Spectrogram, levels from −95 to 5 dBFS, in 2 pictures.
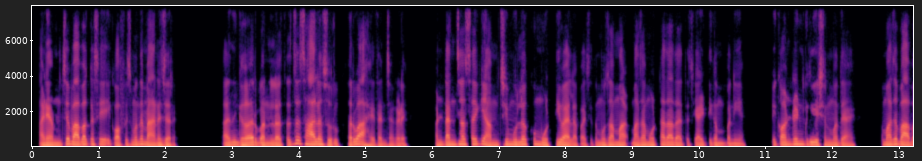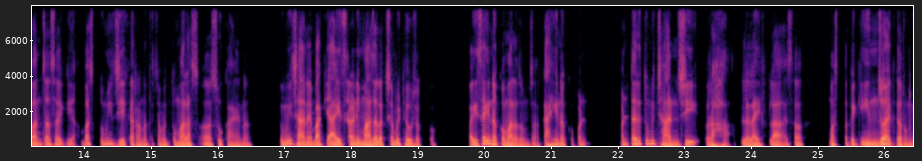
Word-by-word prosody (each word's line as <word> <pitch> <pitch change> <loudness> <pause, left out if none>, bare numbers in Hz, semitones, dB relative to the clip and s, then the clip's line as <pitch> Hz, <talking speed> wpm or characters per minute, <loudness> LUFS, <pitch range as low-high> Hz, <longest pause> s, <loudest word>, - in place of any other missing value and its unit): आणि 115 +2 +4
आमचे 115 +4 +2
बाबा 145 -1 +5
कसे 145 -1 -2
एक - - -8
ऑफिसमध्ये 130 +5 -1
मॅनेजर 110 -4 +1
आहे 110 - -11
आणि 130 +2 +1
घर 125 +1 +4
बनलं 110 -2 +1
त्याचं 130 +9 -1
झालं 145 -4 +4
सुरू 115 -6 -1 0.2
सर्व 135 +4 +4
आहे 125 -8 +2
त्यांच्याकडे, 100 -2 -5 0.5
पण 125 +2 -2
त्यांचं 135 +3 +2
असं 150 +1 0
आहे 150 - +1
की 160 - 0
आमची 115 0 -1
मुलं 140 0 +2
खूप 150 - -3
मोठी 125 0 0
व्हायला 115 -7 +3
पाहिजे. 95 +5 -9
माझा 115 +2 0
मा 120 -1 +1
माझा 120 +2 0
मोठा 125 +2 -1
दादा 130 -1 +1
आहे 115 - -1
त्याची 110 +2 -9
आयटी 110 +1 -3
कंपनी 105 -3 -4
आहे. 90 - -9 0.4
मी 135 - -4
कंटेंट 145 +2 +1
क्रिएशनमध्ये 125 -5 0
आहे. 100 +1 -5 0.5
माझ्या 135 +3 +3
बाबांचं 140 +2 +2
असं 140 +1 -2
आहे 145 - -2
की 145 +1 -6 0.2
बस 160 +1 -1
तुम्ही 145 +3 -1
जे 125 +2 +2
करा 125 -2 -2
ना 120 - -3
त्याच्यामध्ये 120 +1 -5
अ, - - -32
तुम्हाला 120 +1 +2
स 130 - -6
अ, 110 - -2
सुख 120 -2 -3
आहे 100 -2 -4
ना? 95 -1 -6 0.5
तुम्ही 150 +8 +1
छान 145 -3 +4
आहे, 135 - +2
बाकी 130 +3 +1
आईचं 130 +2 +3
आणि 145 0 +4
माझं 130 0 +5
लक्ष 130 +1 0
मी 145 0 +3
ठेवू 135 -1 +2
शकतो. 110 -5 -9 0.5
पैसाही 125 +9 +4
नको 135 -5 +2
मला 110 -2 +3
तुमचा 105 +1 -6
काहीही 125 +4 +1
नको 125 -4 -3
पण 125 +4 -5 0.5
पण 150 +1 -2
तरी 155 +1 +5
तुम्ही 175 0 +1
छानशी 130 +2 +1 0.2
राहा. 110 -3 -1
आपल्या 120 +2 -3
लाईफला 125 +2 0 0.2
असं 130 +3 -3 0.4
मस्तपैकी 130 +1 -2
एन्जॉय 145 +2 +6
करून 110 -6 0
125 Hz, 200 wpm, -23 LUFS, 115-140 Hz, 0.5 s, एन्जॉय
